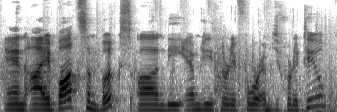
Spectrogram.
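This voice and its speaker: A gameplay creator in his twenties from the Netherlands rambles casually through a shooter match, correcting himself frequently while he concentrates. His voice is fairly high and a little fast, with slight hiss or hum, and the game's loud artillery fire and gunshots sound behind him.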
